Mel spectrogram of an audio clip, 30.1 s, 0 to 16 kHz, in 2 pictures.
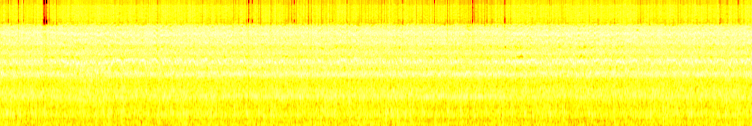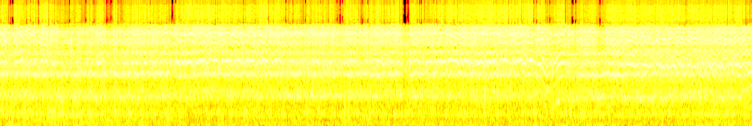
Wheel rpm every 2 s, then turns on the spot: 230, 230, 230, 230, 240, 230, 230, 240, 230, 230, 230, 230, 220, 200, 200.
none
